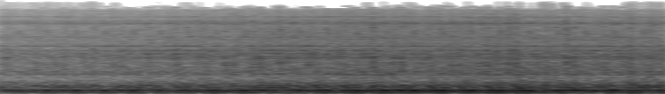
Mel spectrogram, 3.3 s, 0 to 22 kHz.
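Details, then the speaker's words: Big-block squarebody truck after topping up transmission fluid and adjusting the carburetor, heard at the tailpipes: deep steady V8 idle, no miss detected, maybe slightly fluttery; normal idle. "she's running pretty good. Let's go listen at the tail pumps. I don't detect a miss there."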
